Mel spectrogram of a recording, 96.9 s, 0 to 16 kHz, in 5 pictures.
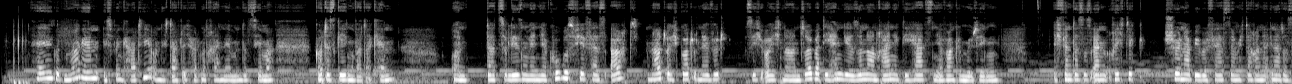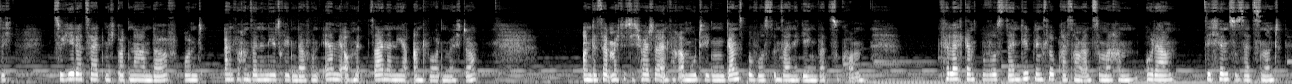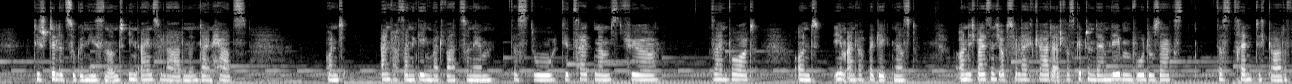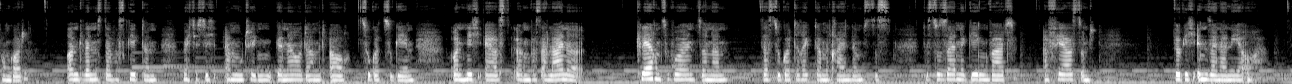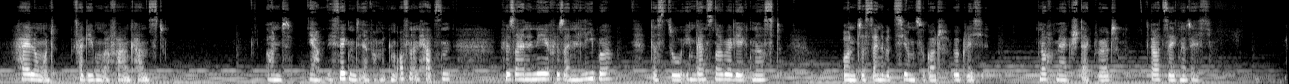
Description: Tag 6 der Andacht zu unseren 21 Tagen Fasten & Gebet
